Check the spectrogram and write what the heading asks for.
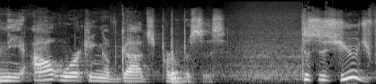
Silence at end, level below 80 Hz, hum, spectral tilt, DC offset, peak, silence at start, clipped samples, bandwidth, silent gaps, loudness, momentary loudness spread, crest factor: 0 s; -44 dBFS; none; -3 dB/octave; under 0.1%; 0 dBFS; 0 s; 0.3%; over 20 kHz; none; -10 LUFS; 16 LU; 12 dB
